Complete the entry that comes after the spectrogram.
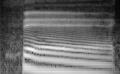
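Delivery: slow, drawn-out "thick" meaning curvy; lingering, drawn-out "thick". Shown as a demonstration. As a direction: stretch "thick" long and slow. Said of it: "like T H I C K".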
